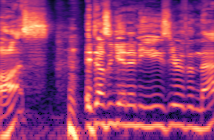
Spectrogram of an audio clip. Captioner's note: laugh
